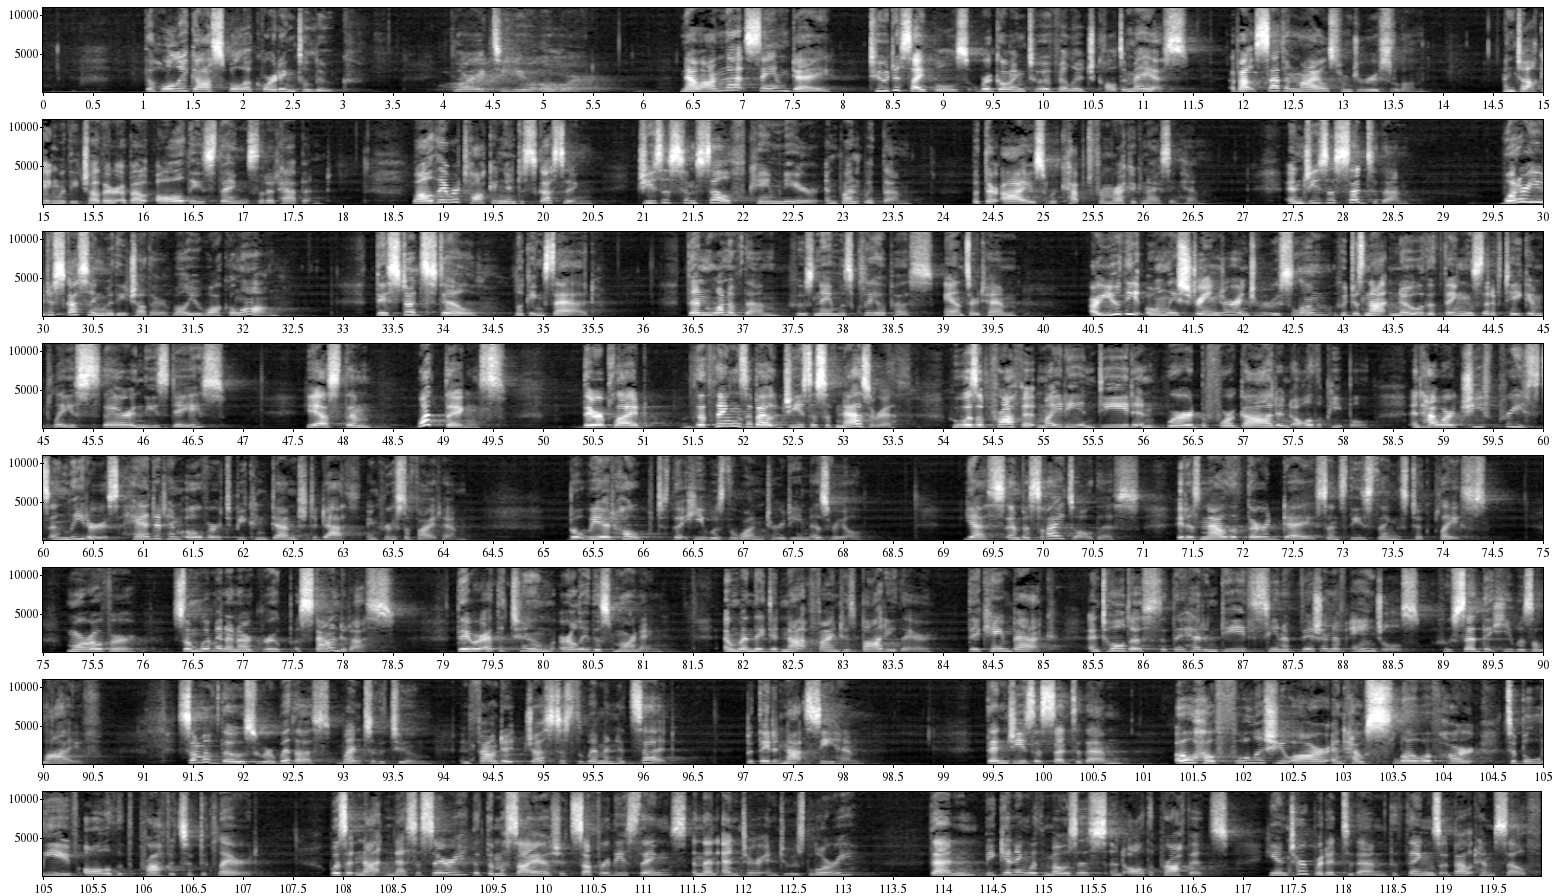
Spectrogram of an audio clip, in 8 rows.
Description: Sermon for the Third Sunday of Easter 2026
